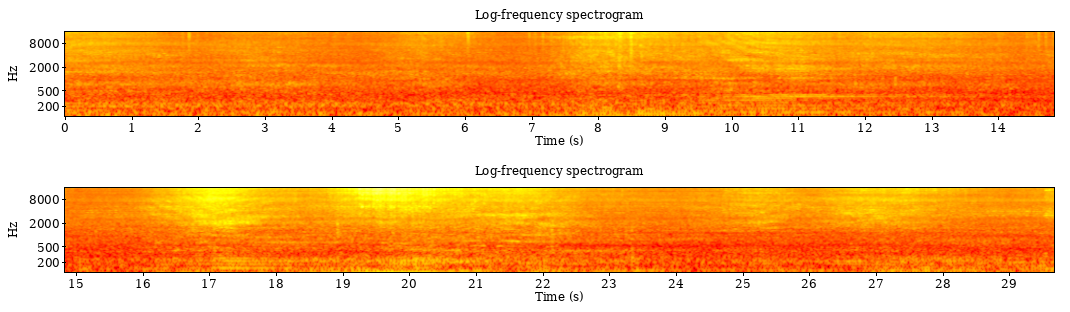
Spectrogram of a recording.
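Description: Steady city street traffic with motorbike and car engines passing close by, as a low rumble with a few louder swells, the largest about two-thirds of the way through.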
